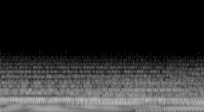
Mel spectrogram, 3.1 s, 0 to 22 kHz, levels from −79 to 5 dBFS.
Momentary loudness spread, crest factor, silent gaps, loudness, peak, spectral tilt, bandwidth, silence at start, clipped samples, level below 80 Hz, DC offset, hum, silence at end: 2 LU; 12 dB; none; -25 LUFS; -12 dBFS; -11.5 dB/octave; 3.7 kHz; 0 s; under 0.1%; -38 dBFS; 0.2%; none; 0 s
